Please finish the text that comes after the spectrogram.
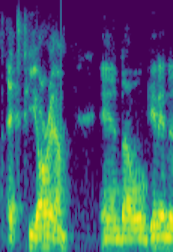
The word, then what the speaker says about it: XTRM: what that means and it is not pronounced extremist i should pronounce xt RM and i will get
